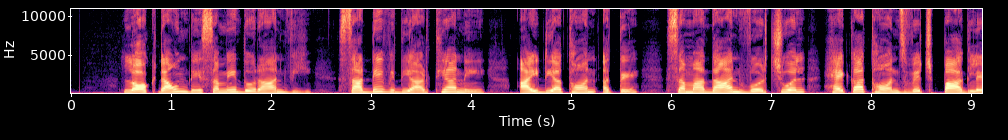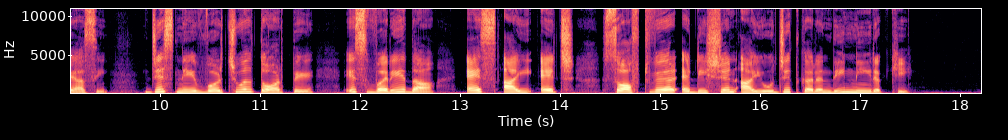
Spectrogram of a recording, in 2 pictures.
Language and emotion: Punjabi, neutral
